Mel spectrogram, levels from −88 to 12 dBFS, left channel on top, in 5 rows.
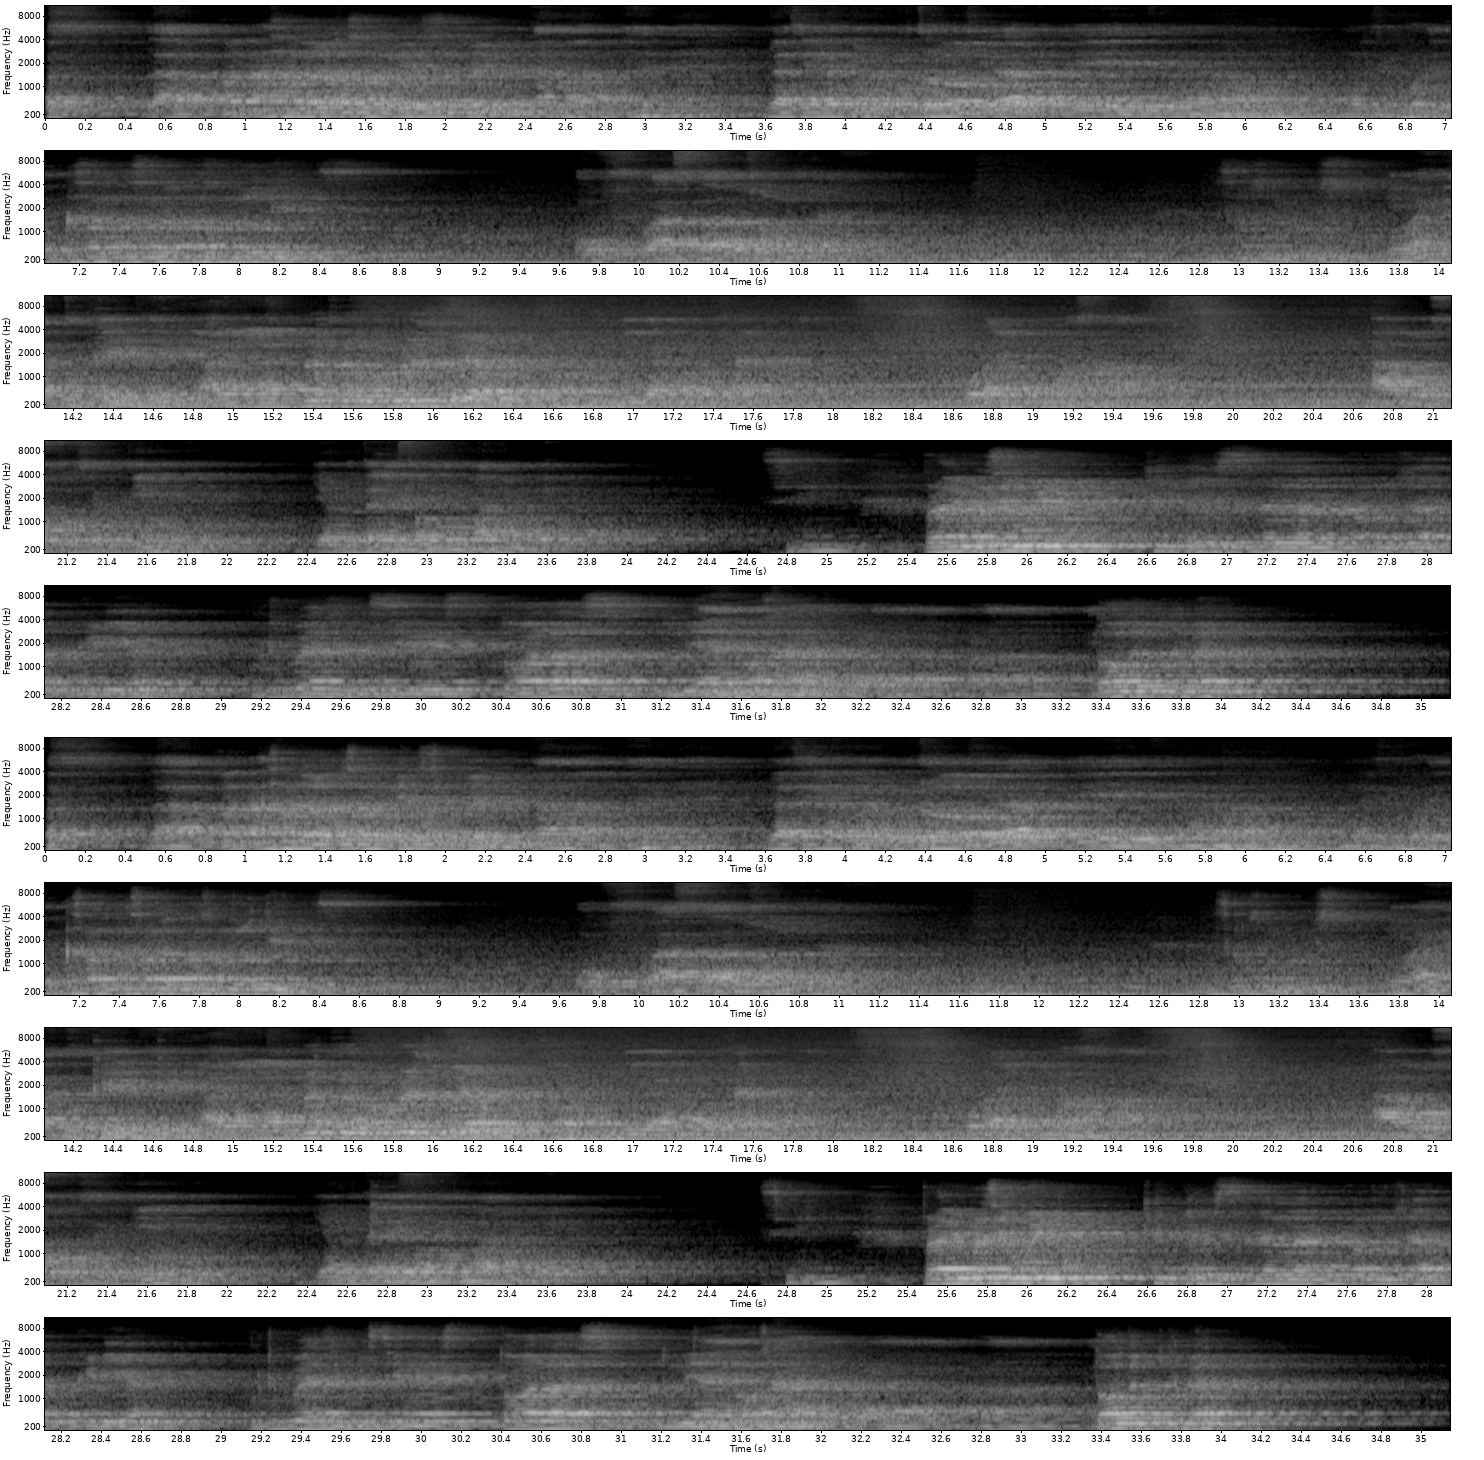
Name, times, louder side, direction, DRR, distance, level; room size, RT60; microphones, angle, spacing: voice 1, 0.0-0.8 1.4-7.1 9.7-11.1 13.7-16.3 16.8-17.9 18.6-19.6 20.7-21.9 22.4-23.7 31.4-33.4, equal, 30° left, -7 dB, 0.6 m, -31 dB
voice 2, 0.9-2.3 4.4-5.0 7.1-8.5 12.9-13.5 14.2-14.9 15.3-16.9 17.5-17.8 19.1-19.4 22.5-23.1 24.7-26.3 26.6-28.7 29.1-32.0 33.4-33.9, right 2 dB, 70° right, -4 dB, 0.6 m, -27 dB
sound 1, 5.1-21.7, equal, 35° right, 1.0 m, -25 dB
sound 2, 15.6-20.8, left 1 dB, 5° right, 0.9 m, -29 dB
3.5 x 2.4 x 2.8 m, 2.3 s
head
